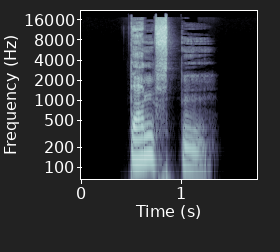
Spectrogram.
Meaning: inflection of dämpfen: 1. first/third-person plural preterite 2. first/third-person plural subjunctive II
- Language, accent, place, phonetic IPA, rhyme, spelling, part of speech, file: German, Germany, Berlin, [ˈdɛmp͡ftn̩], -ɛmp͡ftn̩, dämpften, verb, De-dämpften.ogg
